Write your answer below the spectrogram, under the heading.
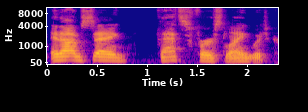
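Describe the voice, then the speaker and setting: A middle-aged man, a worship musician and podcast guest, telling a personal story in an animated, self-amused way. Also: fairly high pitch, slow pace, gravelly.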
